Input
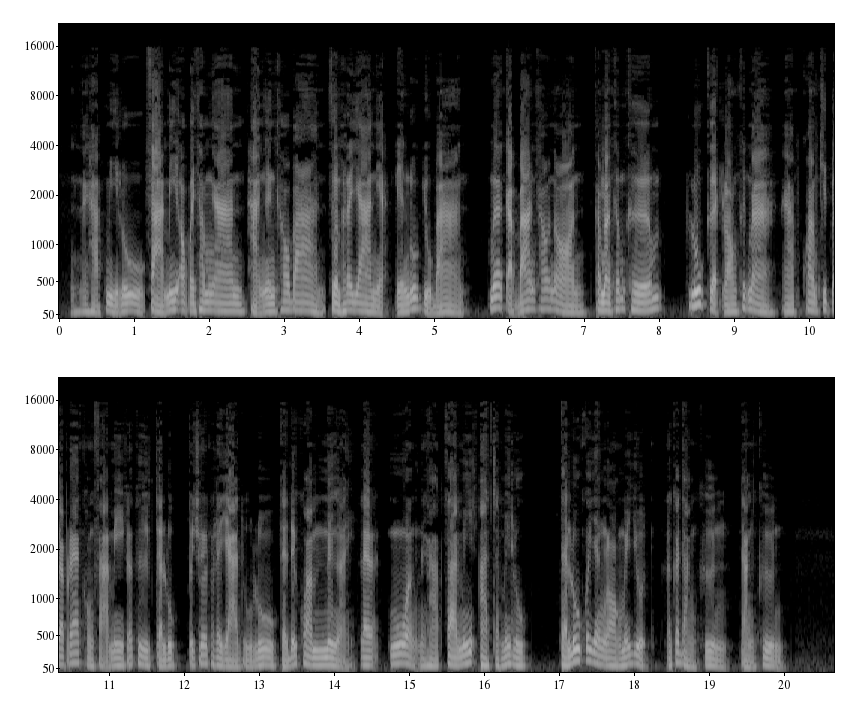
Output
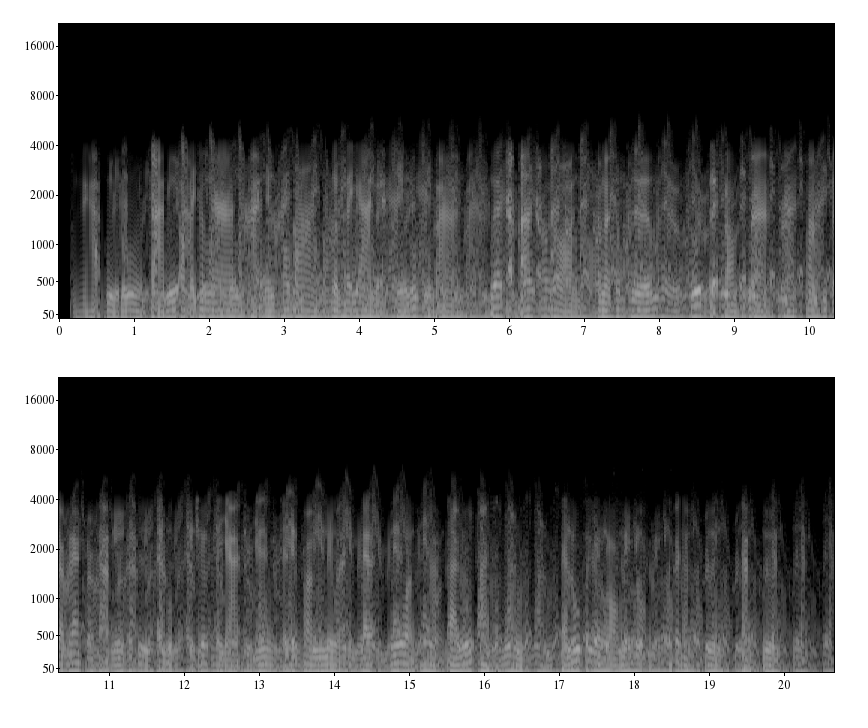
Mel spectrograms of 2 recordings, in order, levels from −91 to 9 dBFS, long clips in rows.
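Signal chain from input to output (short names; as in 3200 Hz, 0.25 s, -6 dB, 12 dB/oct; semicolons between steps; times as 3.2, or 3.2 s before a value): backlash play -36 dBFS; LPC vocoder at 8 kHz pitch kept; warbling echo 0.39 s, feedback 73%, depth 214 cents, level -8 dB; gain -5.5 dB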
